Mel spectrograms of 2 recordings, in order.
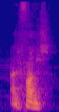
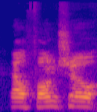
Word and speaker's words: Alphonse: Alphonse Cruz, pronouncing the sound is very important. He gets offended if you pronounce it as a false. Alphonse. Yep. Never call him false, Alphonso, Alfons, Alphonso or else or else you're going to wake up without kneecaps.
